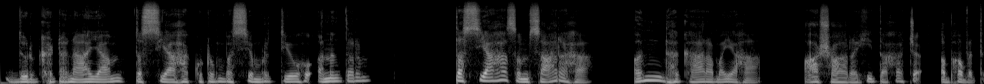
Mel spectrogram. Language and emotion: Sanskrit, sad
